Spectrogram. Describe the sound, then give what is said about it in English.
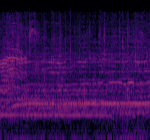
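An audience cheers and applauds for Starbucks workers in a steady, unbroken roar, with sustained high shouts and whoops carrying over the clapping throughout the few seconds. “Just before we take a question, since I know we have some friends here with us, if we can first have a round of applause for the Starbucks workers themselves.”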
